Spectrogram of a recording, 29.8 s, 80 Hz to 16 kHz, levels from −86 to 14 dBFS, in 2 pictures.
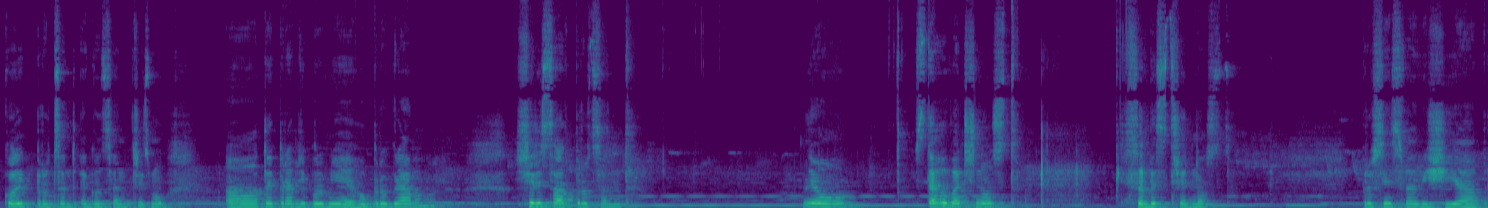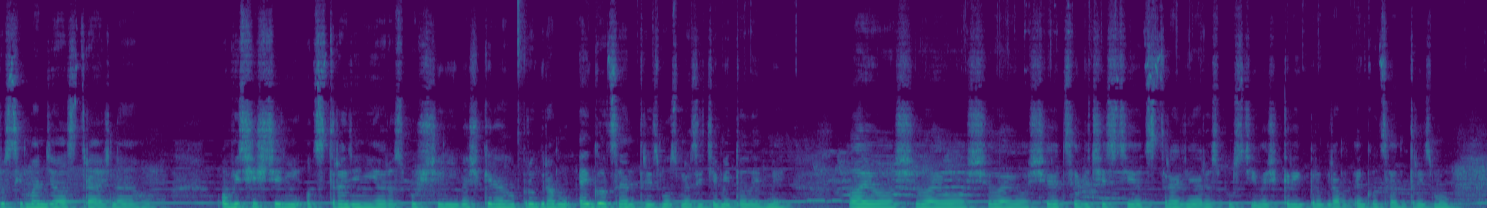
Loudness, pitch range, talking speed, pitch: -31 LUFS, 210-240 Hz, 85 wpm, 220 Hz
